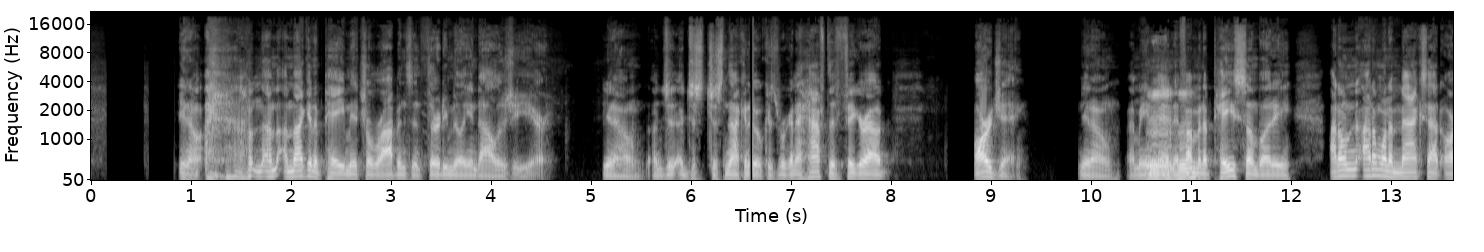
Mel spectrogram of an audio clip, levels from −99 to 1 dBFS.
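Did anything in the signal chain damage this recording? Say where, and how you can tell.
Yes, at playback. Around 6.58 to 6.62 s there's a CD skip: a very short mute, a few tens of milliseconds, before the speech picks up from a different point. A knock or a flaw in the disc made the laser jump onto another turn of the spiral, and it carried on from there.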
